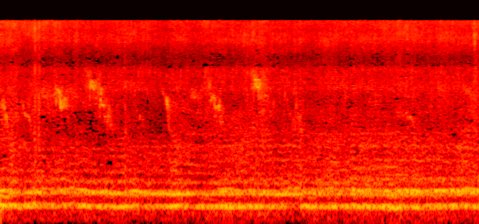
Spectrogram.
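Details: Worker honey bees in nonstop traffic at a feral colony: a dense, continuous low droning hum with a steady overtone, unbroken for the whole stretch, with faint, brief high chirps flicking in the background.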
